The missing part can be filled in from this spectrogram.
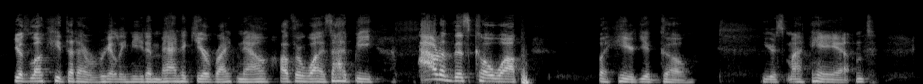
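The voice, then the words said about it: Creepy character voice. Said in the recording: “Creepy voice.”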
